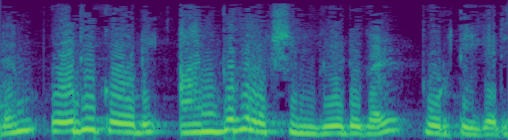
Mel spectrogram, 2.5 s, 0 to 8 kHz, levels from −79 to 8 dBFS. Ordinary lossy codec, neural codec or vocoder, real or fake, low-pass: none; none; real; 7.2 kHz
